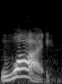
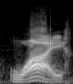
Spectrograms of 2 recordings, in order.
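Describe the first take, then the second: First: The word sounds curious and friendly. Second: The word sounds challenging and judging. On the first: The asker is genuinely interested. The speaker calls it right. "It's got to be more like this" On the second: The asker judges the person's choice. The speaker calls it wrong. "we don't want to tone of voice to challenge the person"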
